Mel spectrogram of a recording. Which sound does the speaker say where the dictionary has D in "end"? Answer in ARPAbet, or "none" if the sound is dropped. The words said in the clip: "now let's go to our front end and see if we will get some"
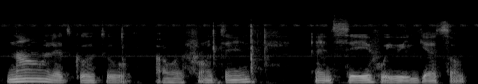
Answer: none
